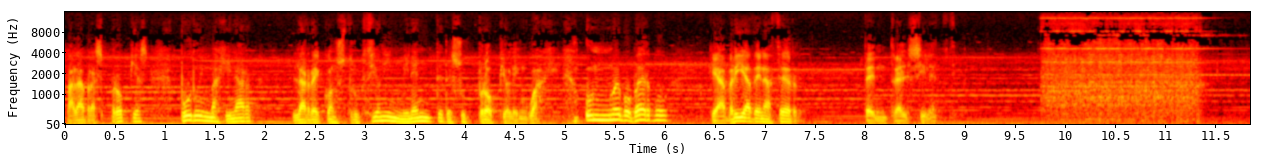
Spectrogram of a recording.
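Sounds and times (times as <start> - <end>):
speech: 0.0 - 8.9
telephone ringing: 9.8 - 11.8.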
